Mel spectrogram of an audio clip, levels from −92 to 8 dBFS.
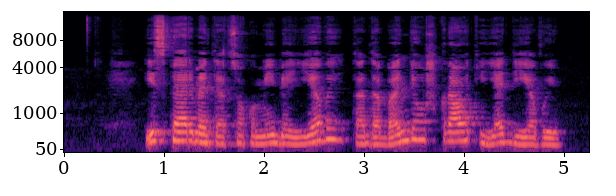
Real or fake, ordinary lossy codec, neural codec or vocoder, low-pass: fake; AAC, 48 kbps; vocoder, 48 kHz, 128 mel bands, Vocos; 14.4 kHz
